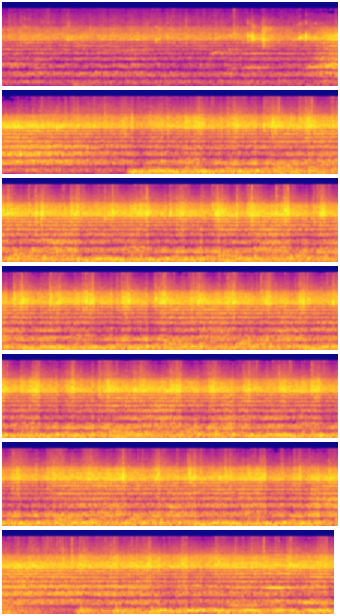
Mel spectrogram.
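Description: Basketball arena crowd noise and voices, swelling about four seconds in. About six seconds in, loud cheer music with a heavy beat starts over the arena's sound system, dips briefly near the end, then resumes.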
